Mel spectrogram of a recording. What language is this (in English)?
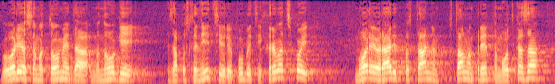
Croatian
